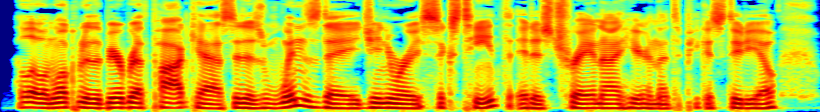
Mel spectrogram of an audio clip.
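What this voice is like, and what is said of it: Sick-sounding voice. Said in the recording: “You might hear it in my voice, ... feeling a little under the weather”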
